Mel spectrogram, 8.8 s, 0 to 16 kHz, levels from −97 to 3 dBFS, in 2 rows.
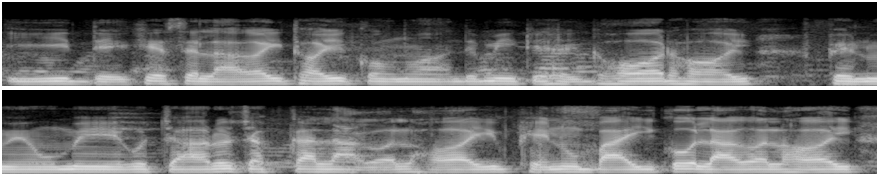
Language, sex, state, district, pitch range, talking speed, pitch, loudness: Bajjika, female, Bihar, Vaishali, 105-115 Hz, 135 wpm, 110 Hz, -16 LUFS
